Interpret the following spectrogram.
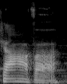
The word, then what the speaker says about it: Shava: Pronounced Shava. Shava.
